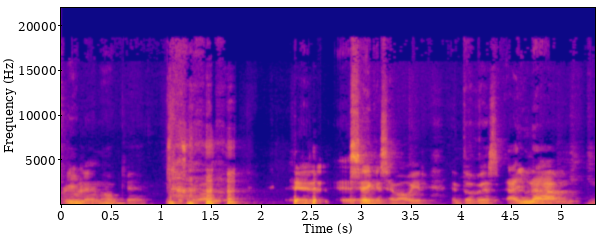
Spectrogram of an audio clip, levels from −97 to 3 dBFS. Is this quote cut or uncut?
cut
